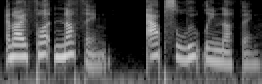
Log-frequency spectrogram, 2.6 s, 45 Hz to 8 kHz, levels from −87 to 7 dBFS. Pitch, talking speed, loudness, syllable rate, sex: 215 Hz, 135 wpm, -21 LUFS, 5.4 syllables/s, female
